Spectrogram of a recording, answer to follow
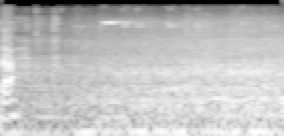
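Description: Steady low engine and road rumble from riding a motorcycle in slow city traffic, with a large tanker truck running close alongside.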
